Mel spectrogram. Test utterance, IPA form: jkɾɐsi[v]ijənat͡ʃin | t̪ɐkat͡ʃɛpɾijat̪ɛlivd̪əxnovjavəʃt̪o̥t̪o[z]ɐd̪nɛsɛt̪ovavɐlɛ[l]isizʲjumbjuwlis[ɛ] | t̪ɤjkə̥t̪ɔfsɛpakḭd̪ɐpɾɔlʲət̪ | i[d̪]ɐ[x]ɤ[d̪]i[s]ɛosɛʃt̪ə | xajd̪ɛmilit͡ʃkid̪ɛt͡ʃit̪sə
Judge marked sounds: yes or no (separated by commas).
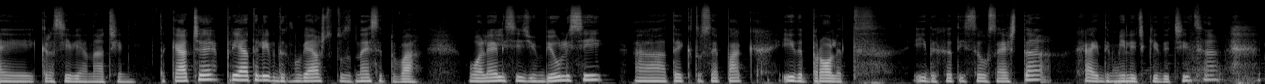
yes, yes, yes, no, yes, yes, no, yes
